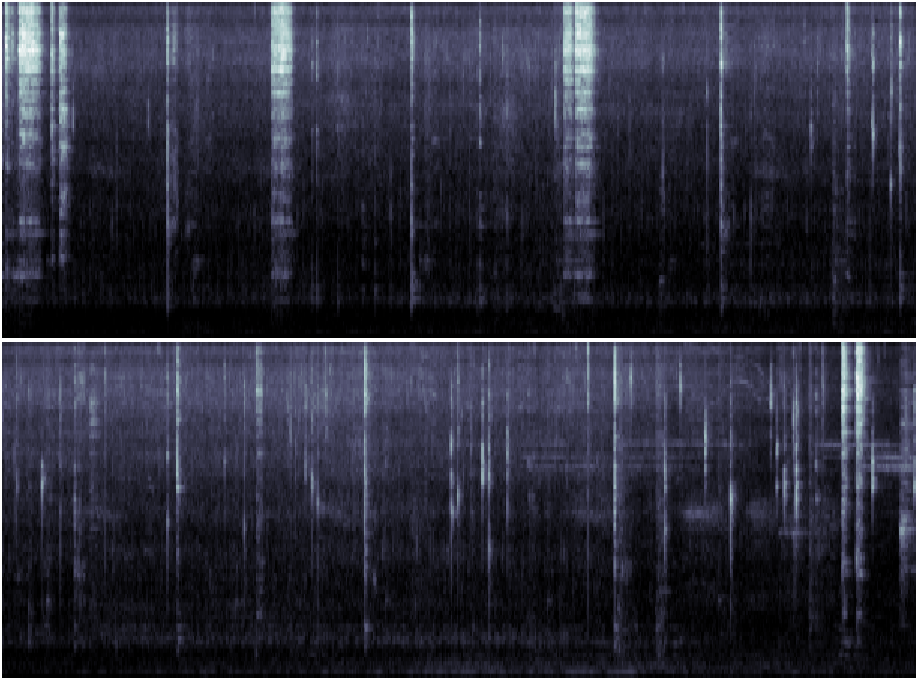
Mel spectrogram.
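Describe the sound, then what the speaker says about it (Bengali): Fried potatoes are lifted out of hot oil in a pan while a meat dish is being cooked. A utensil clinks and scrapes at irregular intervals over a faint, low sizzle. "আলুগুলো ভাজা হয়ে গেছে সব এবার আলুগুলো তুলে নেবো"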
